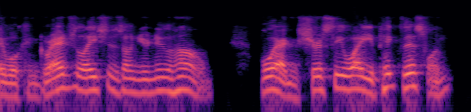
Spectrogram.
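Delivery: plain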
